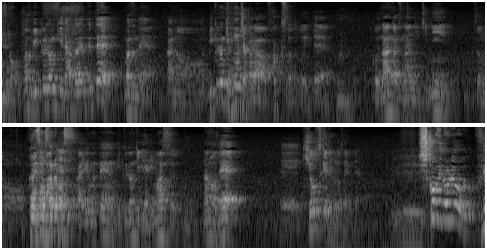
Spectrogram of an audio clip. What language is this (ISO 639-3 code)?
jpn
